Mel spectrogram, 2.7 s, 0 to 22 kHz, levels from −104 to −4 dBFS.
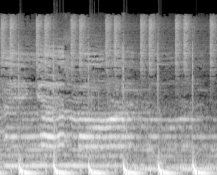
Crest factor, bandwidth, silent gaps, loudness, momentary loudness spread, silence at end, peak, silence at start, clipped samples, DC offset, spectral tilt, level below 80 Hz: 10 dB; 16 kHz; none; -11 LUFS; 2 LU; 0 s; 0 dBFS; 0 s; 0.5%; under 0.1%; -5 dB/octave; -12 dBFS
